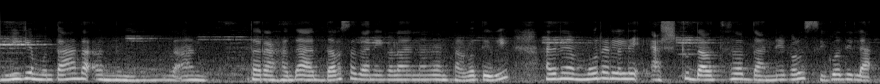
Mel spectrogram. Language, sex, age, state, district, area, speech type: Kannada, female, 18-30, Karnataka, Chamarajanagar, rural, spontaneous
